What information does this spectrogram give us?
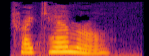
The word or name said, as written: tricameral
